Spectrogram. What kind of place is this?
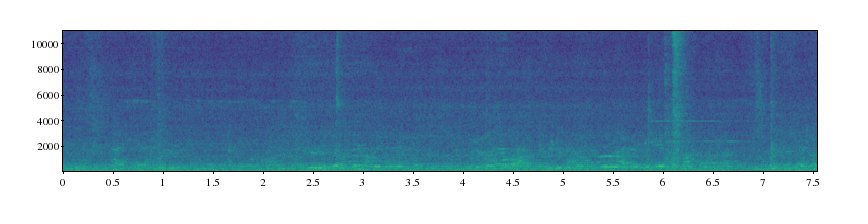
restaurant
